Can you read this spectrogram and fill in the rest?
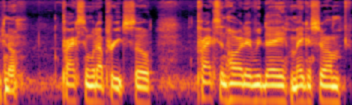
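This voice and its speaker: Easygoing football player in an interview. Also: male voice, medium pitch, flat delivery, brisk, a bit bright, clean tone. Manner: easygoing, filler-heavy and earnest. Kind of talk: relaxed interview answers.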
